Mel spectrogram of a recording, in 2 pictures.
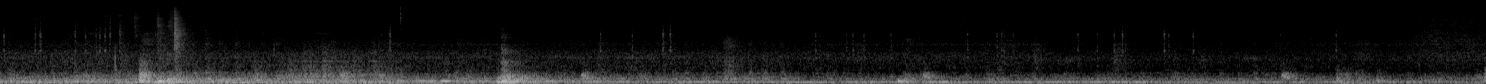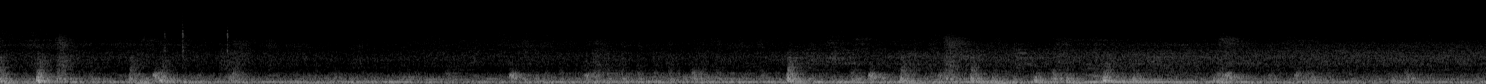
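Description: A suspension railway car hums as it runs along its overhead track.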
